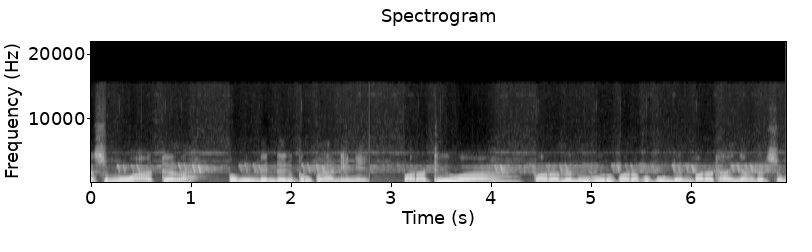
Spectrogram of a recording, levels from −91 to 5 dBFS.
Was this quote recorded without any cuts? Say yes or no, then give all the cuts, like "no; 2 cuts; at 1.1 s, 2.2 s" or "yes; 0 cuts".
no; 1 cut; at 2.9 s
